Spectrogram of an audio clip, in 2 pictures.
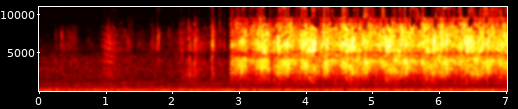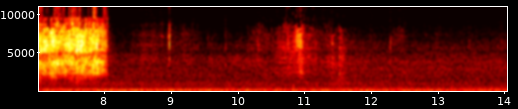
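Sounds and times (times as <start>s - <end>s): metal rasping on sandpaper: 2.9s - 8.0s.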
